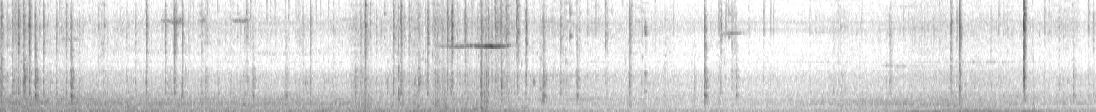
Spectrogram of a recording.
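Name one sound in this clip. Traffic rumbles along the road outside.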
